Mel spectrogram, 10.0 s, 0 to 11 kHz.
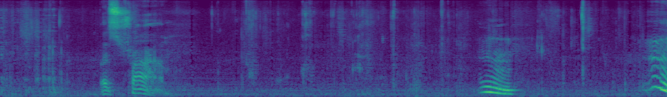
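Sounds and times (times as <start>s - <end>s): person chewing a cookie: 2.9s - 10.0s.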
